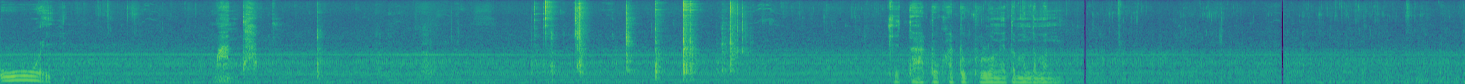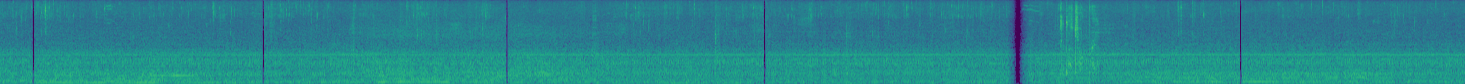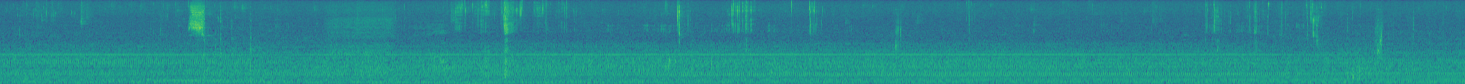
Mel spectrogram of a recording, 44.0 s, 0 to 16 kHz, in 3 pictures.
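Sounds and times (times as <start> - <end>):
faint background whine: 0.0 - 43.9
steady low hum: 0.0 - 43.9
person chewing noodles: 10.9 - 19.8, 20.4 - 24.8, 33.2 - 39.9, 40.8 - 43.8.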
